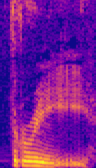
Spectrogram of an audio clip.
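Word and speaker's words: three: However, you can tell at the beginning there is a slight difference between the pronunciation of the vowel. So with the first one we said free, the second one we say 3. So you can tell that my tongue rolls a little bit for the number 3.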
